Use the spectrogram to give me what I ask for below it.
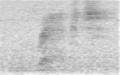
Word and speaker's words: RECD: I mean, this is what Noam Chomsky mockingly calls really existing capitalist democracy, acronymized, the acronym being RECD, pronounced as wrecked.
